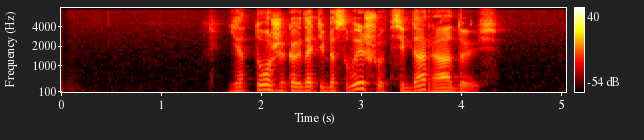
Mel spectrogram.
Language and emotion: Russian, positive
